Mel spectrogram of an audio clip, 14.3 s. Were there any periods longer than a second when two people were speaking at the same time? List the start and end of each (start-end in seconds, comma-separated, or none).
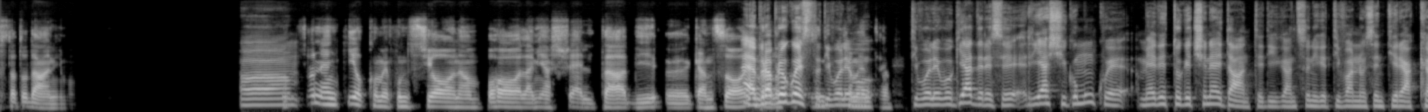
7.4-8.9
